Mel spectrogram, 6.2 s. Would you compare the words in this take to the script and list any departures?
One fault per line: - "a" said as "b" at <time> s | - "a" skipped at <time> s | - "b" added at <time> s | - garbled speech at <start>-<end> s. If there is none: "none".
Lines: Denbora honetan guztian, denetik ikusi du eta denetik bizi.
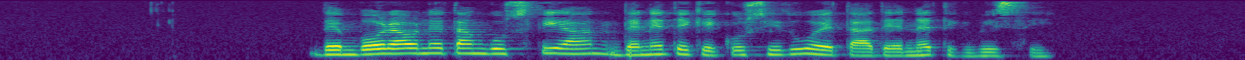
none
